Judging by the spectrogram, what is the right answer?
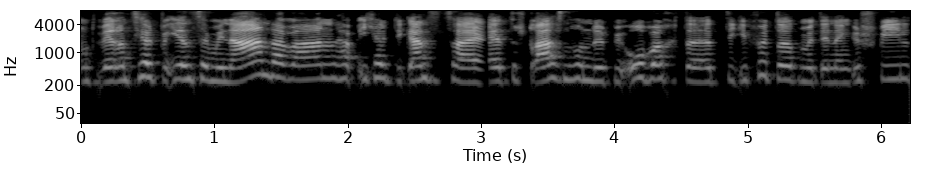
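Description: Bright and sharp in tone, a woman speaks at a high pitch with fairly even intonation. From Austria, Vienna. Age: 20s. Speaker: dog trainer. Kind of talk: interview.

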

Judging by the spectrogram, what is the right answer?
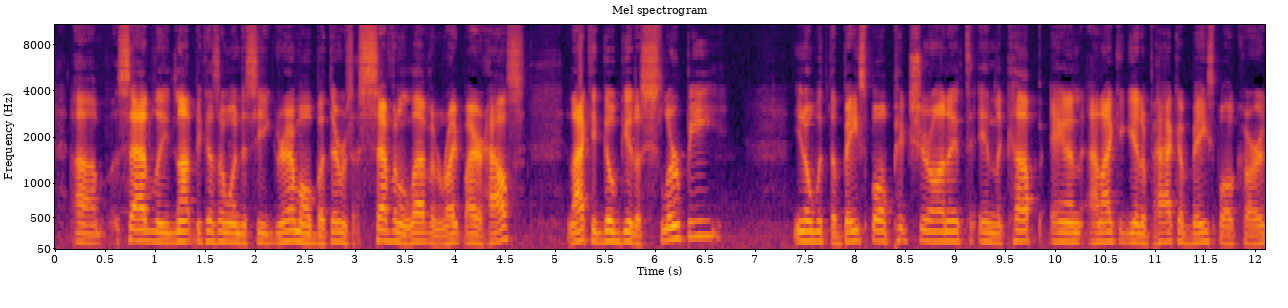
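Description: Against a silent background in a very clean recording, a man speaks in an unremarkable speaking voice at a fairly high pitch. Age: 50s. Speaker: community center director. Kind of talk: interview.

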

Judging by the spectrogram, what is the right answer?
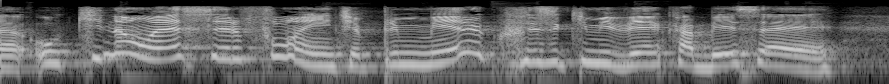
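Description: Over noticeable background noise, a woman speaks very slowly in a high voice with very wide pitch swings. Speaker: English teacher and podcast host. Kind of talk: casual solo podcast lesson. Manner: animated.

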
